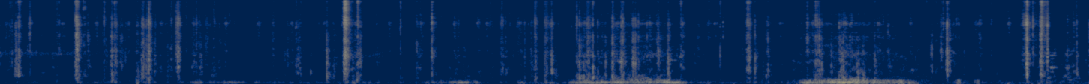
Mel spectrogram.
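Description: Scissors snip through thin bamboo strips.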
